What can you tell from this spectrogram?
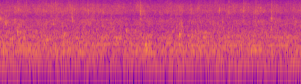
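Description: Steady splashing, running water in a large aquarium tank as a plastic fish bag is held down in the water, with two small splashes a little past halfway.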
